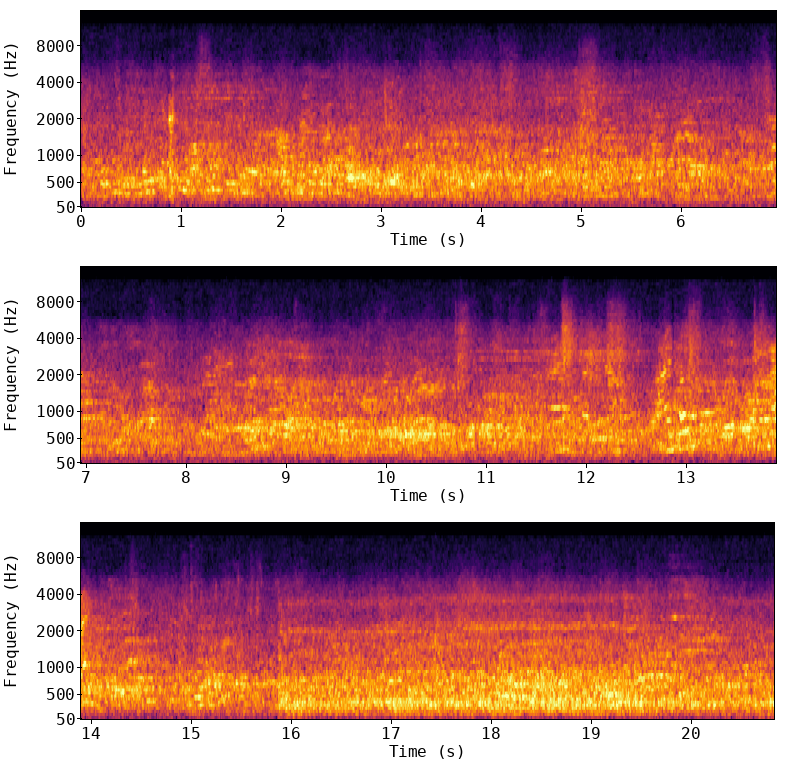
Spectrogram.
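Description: A crowd of people murmurs and chatters in an echoing hall.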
